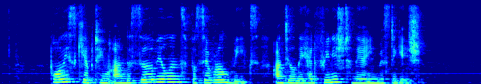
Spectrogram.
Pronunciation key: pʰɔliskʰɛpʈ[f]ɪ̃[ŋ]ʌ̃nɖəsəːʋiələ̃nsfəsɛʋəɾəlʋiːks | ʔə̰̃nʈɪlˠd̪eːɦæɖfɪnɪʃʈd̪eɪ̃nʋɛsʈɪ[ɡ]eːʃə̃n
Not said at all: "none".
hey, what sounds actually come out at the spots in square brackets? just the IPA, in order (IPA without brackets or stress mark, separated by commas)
h, m, ɡ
